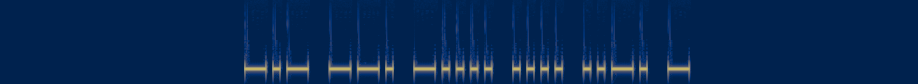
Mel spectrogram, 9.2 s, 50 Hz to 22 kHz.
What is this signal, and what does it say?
Morse code, heard as a keyed tone, about 17 wpm, 700 Hz. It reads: KG6HFT
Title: USA Call Signs - 6 Characters - Repeated 3x - 17wpm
